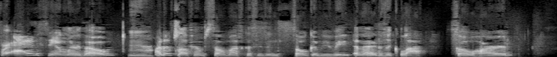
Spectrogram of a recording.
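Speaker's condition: Down syndrome

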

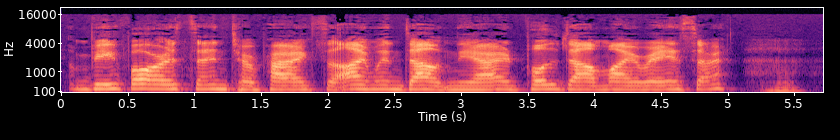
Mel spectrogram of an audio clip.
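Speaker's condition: Motor neuron disease; pain at times

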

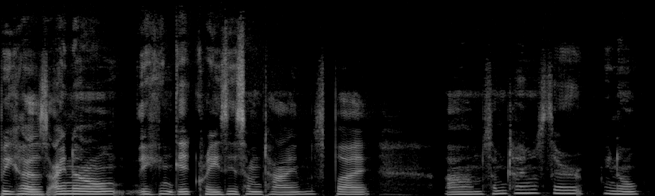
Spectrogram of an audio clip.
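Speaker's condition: Down syndrome; present since birth

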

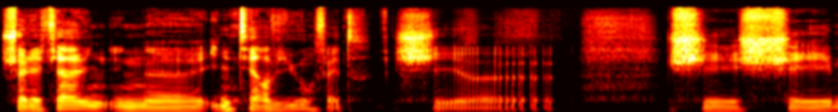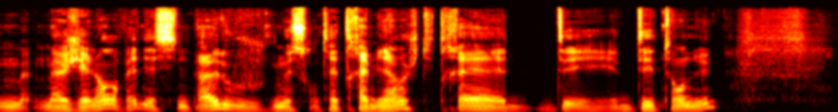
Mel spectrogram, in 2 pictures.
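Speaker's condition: Stuttering; stuttering since about age five or six, described as innate, father also stuttered; mild stutter at age 24, daily frustration, uses strategies to contain stuttering; blocks on p or k sounds, worse with stress, fatigue, shyness, fear of stuttering, phone calls; repeated sounds, repeated words, prolonged sounds

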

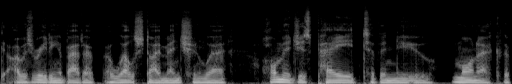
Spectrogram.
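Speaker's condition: No condition

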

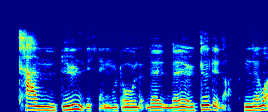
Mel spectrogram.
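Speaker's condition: Cerebral palsy; wheelchair

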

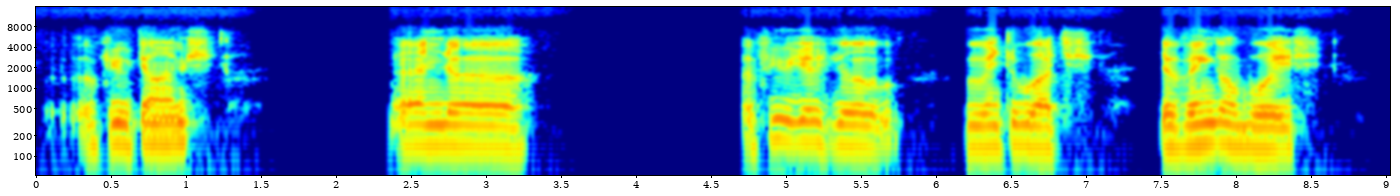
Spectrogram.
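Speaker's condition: Spinal muscular atrophy type 2; neuromuscular

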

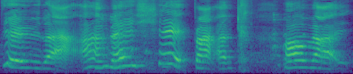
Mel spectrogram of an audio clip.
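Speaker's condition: Cerebral palsy; since childhood, occasional dribble on chin, mouth held a certain way, fell on stage at Royal Albert Hall; voice described by speaker as cute

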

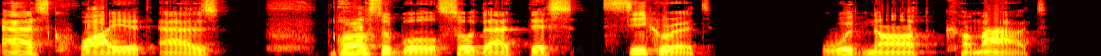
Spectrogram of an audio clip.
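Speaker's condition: Stuttering; stutter since birth, neurological basis, speech therapists in Lebanon childhood to teens, psychologist at 16-17; adult, still stutters audibly, controls stutter with breathing technique learned in UK; stutter much worse before, affects only speaking, not reading or writing, long avoided speaking; prolonged sounds, blocks

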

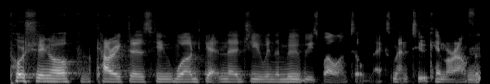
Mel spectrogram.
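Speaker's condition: No condition

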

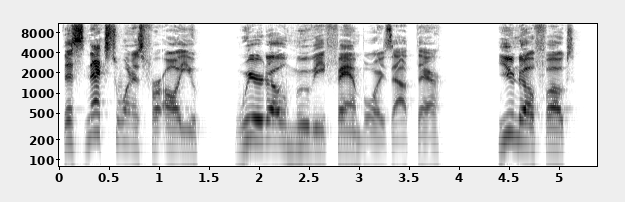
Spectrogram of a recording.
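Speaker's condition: No condition

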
